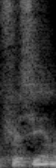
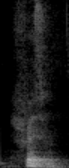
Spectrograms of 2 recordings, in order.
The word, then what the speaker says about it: Frisson: Is it Frisian or Frisson? Frisson. Frisson. And first of all, can you tell us in your own words what that means?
